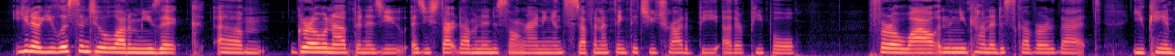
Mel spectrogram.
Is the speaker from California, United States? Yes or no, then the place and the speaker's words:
no; West Virginia, United States; I grew up in West Virginia.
